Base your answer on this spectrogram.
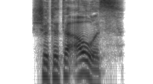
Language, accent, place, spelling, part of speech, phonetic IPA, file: German, Germany, Berlin, schüttete aus, verb, [ˌʃʏtətə ˈaʊ̯s], De-schüttete aus.ogg
- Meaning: inflection of ausschütten: 1. first/third-person singular preterite 2. first/third-person singular subjunctive II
